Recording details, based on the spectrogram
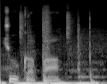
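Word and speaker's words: Tjukurpa: You're stepping into Chukurpa, pronounced Chukapa, a word in Pidjanjachara language meaning dreaming or creation law.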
